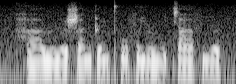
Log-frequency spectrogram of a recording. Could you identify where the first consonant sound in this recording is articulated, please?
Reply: glottal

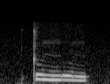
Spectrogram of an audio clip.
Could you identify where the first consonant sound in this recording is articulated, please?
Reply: alveolar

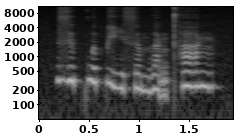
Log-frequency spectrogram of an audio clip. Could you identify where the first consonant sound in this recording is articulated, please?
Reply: alveolar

